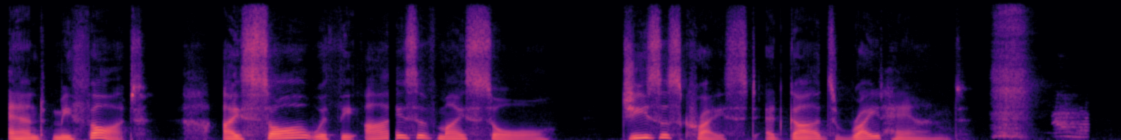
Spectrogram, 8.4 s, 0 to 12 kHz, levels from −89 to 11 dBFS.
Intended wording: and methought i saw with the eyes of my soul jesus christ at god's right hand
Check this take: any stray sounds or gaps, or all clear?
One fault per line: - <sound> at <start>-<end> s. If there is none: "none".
- dropout at 2.9-3.0 s
- sniff at 7.4-8.2 s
